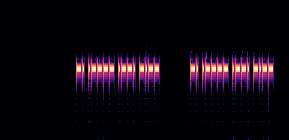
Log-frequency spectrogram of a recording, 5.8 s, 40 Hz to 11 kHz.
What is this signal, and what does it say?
Morse code, heard as a keyed tone, about 40 wpm, 700 Hz. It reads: N1PY N1PY
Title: USA Call Signs - 4 Characters - Repeated 2x - 40wpm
